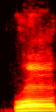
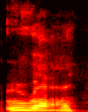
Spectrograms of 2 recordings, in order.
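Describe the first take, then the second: First: Only the last syllable of the word is said. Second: The whole word is said with both syllables. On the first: The speaker's enthusiasm has started to fade. "you kind of don't say the whole thing" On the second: The speaker is new and highly motivated. "when you join the Marine Corps, you get motivated"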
